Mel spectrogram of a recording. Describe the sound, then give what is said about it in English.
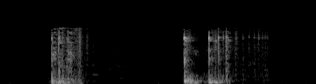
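Two coins drop into a ticket machine slot at a railway station in two clinking bursts: one short clatter, a pause of about a second, then a longer double rattle as they fall inside. “We must put 2 coins in the slot.”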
